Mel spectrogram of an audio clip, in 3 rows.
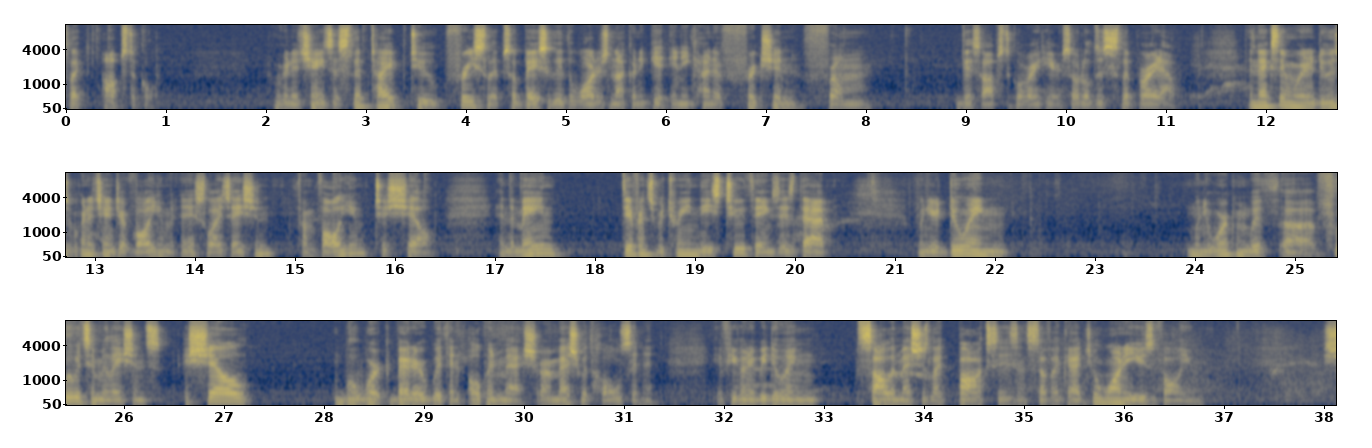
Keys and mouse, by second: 2.7-4.6 drag, 4.6-7.6 middle drag, 9.6-15.0 middle drag, 15.0-18.9 drag, 18.9-38.1 middle drag.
